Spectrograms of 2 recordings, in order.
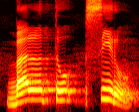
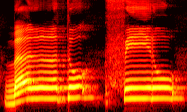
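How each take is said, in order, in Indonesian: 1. Konsonannya berbunyi 's' yang mendesis. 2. Konsonannya berbunyi 'th' yang lembut. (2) "menggunakan huruf tha"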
